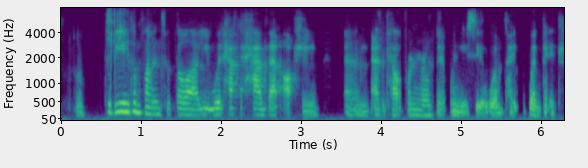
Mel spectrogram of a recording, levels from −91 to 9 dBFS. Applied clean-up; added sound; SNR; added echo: neural diffusion model UNIVERSE++.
